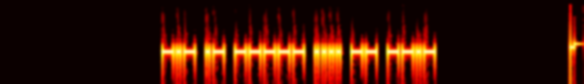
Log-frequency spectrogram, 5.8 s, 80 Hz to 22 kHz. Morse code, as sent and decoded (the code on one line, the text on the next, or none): -.- .- ----- .... -- --.-
KA0HMQ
